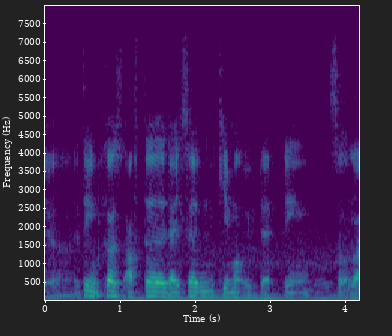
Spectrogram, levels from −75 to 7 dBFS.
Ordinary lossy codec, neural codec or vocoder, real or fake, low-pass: Opus, 64 kbps; none; real; 7.2 kHz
